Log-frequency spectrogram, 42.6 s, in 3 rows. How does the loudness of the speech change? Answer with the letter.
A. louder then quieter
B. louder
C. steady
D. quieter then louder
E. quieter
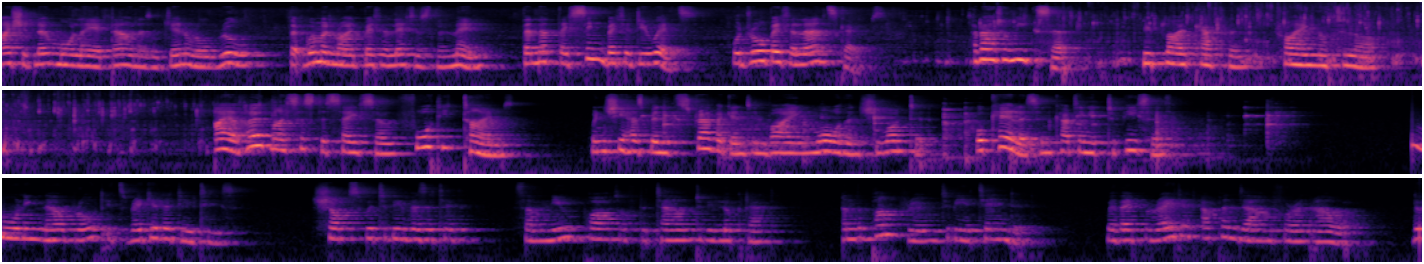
E.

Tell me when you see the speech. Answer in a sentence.
The speech can be heard from 0.0 to 8.8 s, from 9.8 to 13.9 s, from 16.4 to 25.9 s and from 28.3 to 42.5 s.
